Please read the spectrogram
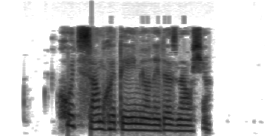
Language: Belarusian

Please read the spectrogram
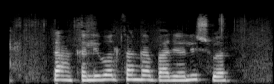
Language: Pashto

